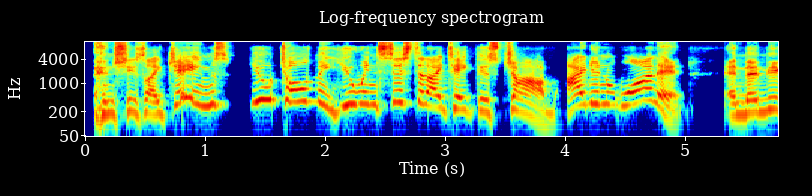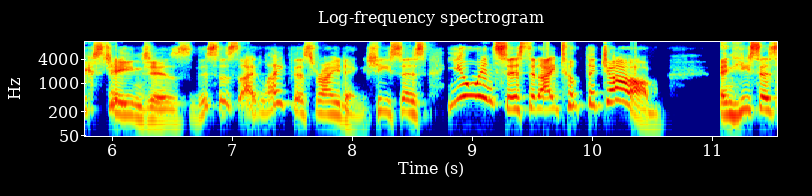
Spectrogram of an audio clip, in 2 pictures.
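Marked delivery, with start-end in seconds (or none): 0.7-5.0 imitating the wife, pitched way up in protest; high, indignant wife voice in a quarrel; voiced wife protesting. Wife protests in heated argument. 8.8-10.6 imitating the wife, pitched way up in protest; high, indignant wife voice in a quarrel; voiced wife protesting. Wife repeats her accusation.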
